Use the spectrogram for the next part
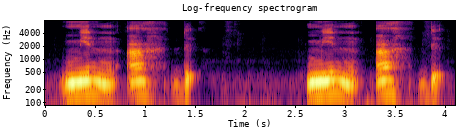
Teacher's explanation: Da mati ini qalqalah, ada pantulan.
